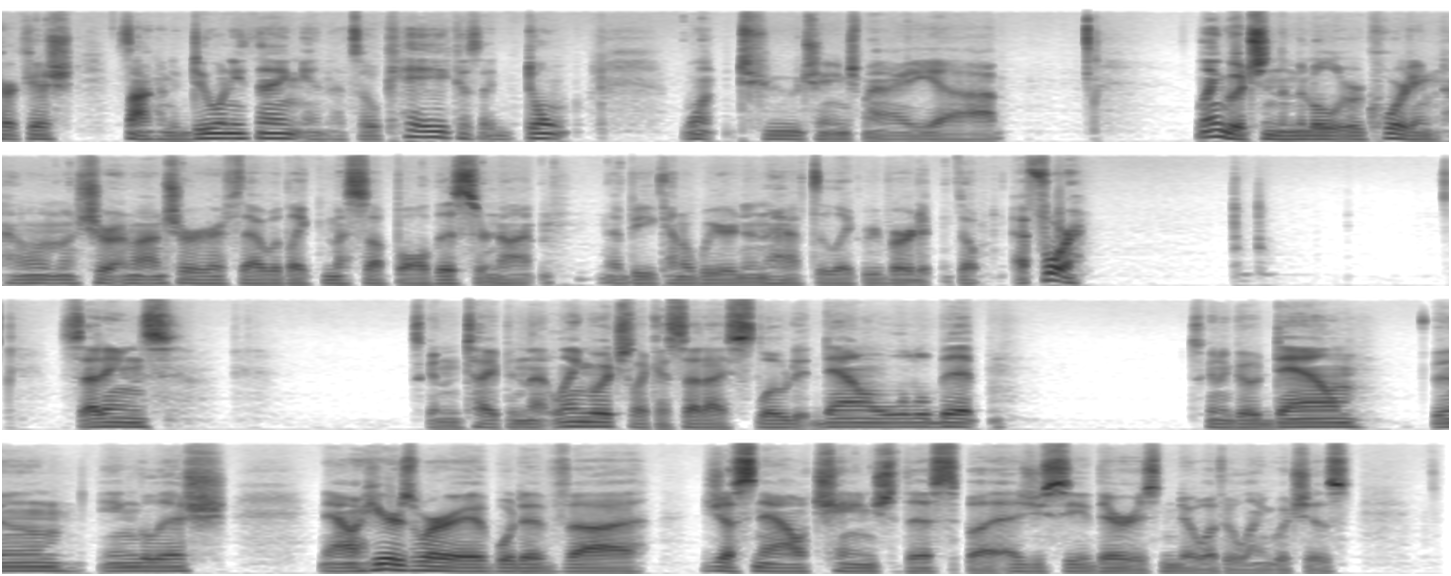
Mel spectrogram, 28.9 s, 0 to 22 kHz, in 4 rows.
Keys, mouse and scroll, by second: 0.2 click, 3.4 click, 7.5 click, 8.1 click, 9.1 click, 9.6 click, 10.0 click, 10.3 click, 12.0 click, 13.4 F4, 18.9 g, 26.0 click.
